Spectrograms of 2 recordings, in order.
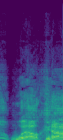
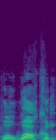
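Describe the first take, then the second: First: Loud, drawn-out mock-grand greeting; big booming welcome; hammed-up welcome. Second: Said in the usual way. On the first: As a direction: boom it out and hold the last syllable. Exaggerated repeat of brotherly greeting.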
